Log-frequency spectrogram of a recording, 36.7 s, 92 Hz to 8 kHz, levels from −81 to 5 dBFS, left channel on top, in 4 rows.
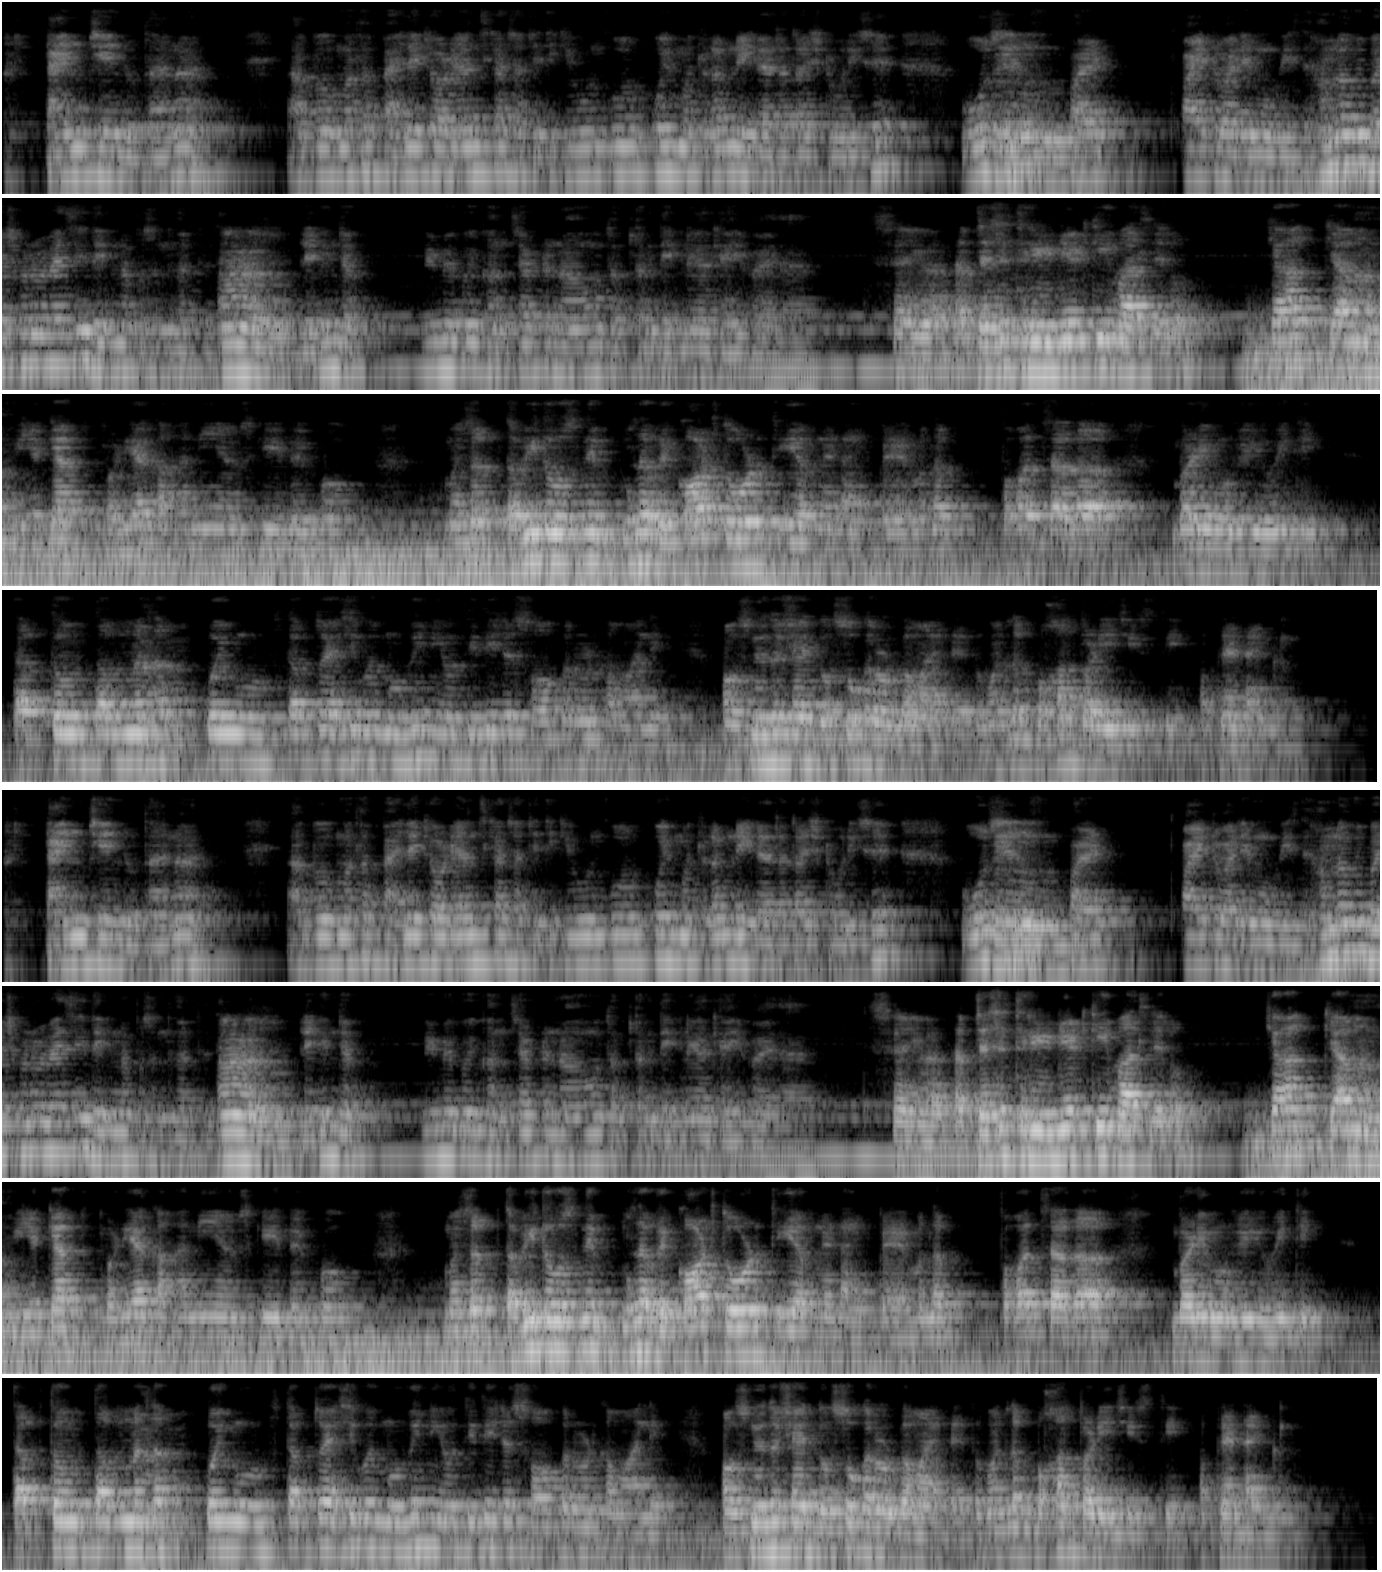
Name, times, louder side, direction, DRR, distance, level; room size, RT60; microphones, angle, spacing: voice 1, 0.0-1.3 1.6-7.4 7.9-10.7 11.2-11.5 12.0-14.6 16.6-16.8 18.2-18.5 28.5-28.8, right 1 dB, 20° right, -2 dB, 0.6 m, -31 dB
voice 2, 6.6-7.1 10.6-11.1 15.0-17.1 17.6-20.7 21.3-24.7 25.0-25.8 26.2-27.1 27.6-32.0 32.3-36.1, right 2 dB, 75° right, 4 dB, 0.6 m, -24 dB
sound 1, 8.5-27.7, equal, 45° right, 1.3 m, -44 dB
sound 2, 17.4-35.8, left 1 dB, 55° left, 0.5 m, -31 dB
4.3 x 2.4 x 2.7 m, 0.67 s
head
